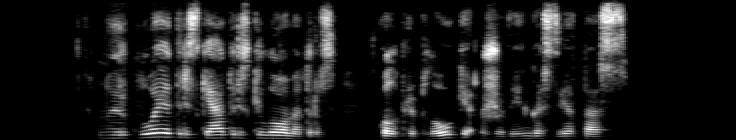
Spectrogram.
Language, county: Lithuanian, Telšiai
